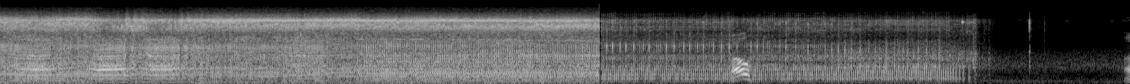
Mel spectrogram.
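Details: Craftsman gas two-stroke string trimmer after carburetor kit rebuild fixed hard start and no-rev: high, buzzy wail held at full throttle, clean and steady with no bogging or surging; revs strongly, normal revving.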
